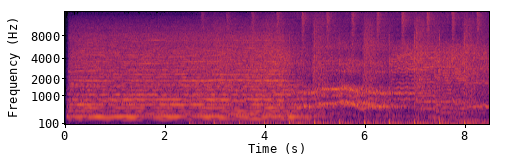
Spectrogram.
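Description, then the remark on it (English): A New York Islanders hockey goal horn blares in one long, loud, sustained blast with a rich, buzzy tone that wavers slightly near the end, over a noisy roar from the crowd. “They actually had a terrible horn when they first moved there.”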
